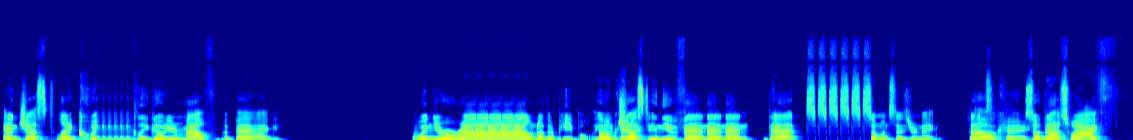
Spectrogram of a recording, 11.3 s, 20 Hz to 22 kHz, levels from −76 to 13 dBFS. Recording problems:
audio stuttering; 4 times, first at 1 s

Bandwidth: 16 kHz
